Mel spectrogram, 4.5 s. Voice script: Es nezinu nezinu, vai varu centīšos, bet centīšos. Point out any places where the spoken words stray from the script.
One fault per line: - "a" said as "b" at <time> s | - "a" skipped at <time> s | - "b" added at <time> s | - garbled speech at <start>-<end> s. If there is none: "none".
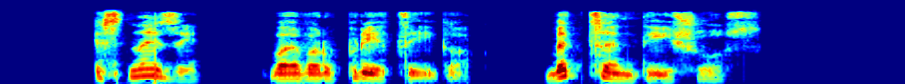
- "nezinu" skipped at 1.0 s
- "centīšos" said as "priecīgāk" at 1.8 s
